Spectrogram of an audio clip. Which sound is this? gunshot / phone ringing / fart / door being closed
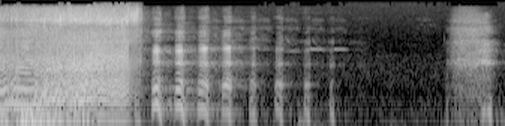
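fart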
